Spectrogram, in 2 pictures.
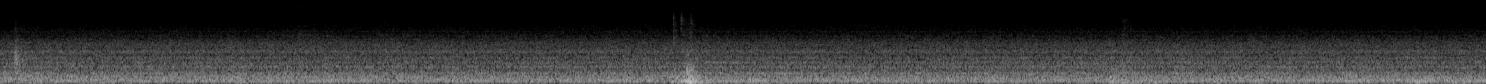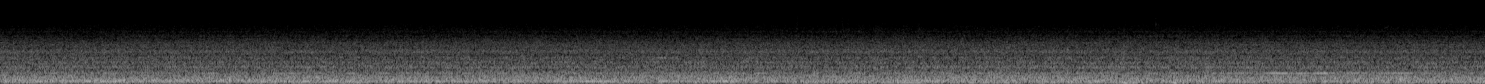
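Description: Passenger train heard from inside the carriage as it pulls away from a station and runs: a steady rumble with a faint low hum, and a single knock about seven seconds in.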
